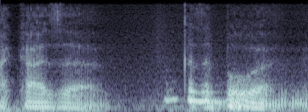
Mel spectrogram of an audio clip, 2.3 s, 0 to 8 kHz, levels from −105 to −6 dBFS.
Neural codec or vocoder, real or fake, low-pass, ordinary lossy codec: codec, 16 kHz, 0.4 kbps, LongCat-Audio-Codec; fake; 7.2 kHz; none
